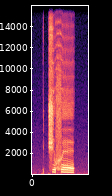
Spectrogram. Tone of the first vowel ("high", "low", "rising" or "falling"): low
